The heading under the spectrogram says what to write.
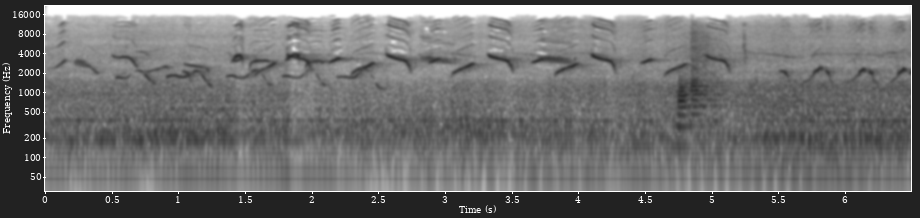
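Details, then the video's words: {'caption': 'Strong-singing Chinese hwamei, a mature bird caught from the wild and used in fights: a steady stream of clear slurred whistles and sharp high chips, with one brief harsh buzzy burst midway.'} "Bộ To Đấu Xòe Chơi Cánh Chim Già Rừng, Bản Lĩnh Hót Tốt Đấu Tốt"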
